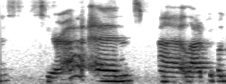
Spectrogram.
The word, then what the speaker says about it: Ceara: So it's Gaelic and okay, 2 syllables. So if I'm in Ireland, they say Ciara, but my parents decided on Ceara, like the Goddess of Grain series, and I was called cereal in kindergarten a lot.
